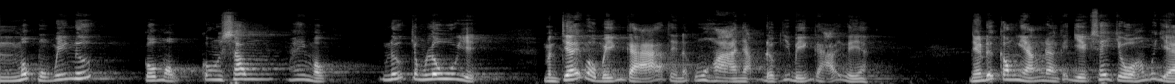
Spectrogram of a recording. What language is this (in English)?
Vietnamese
